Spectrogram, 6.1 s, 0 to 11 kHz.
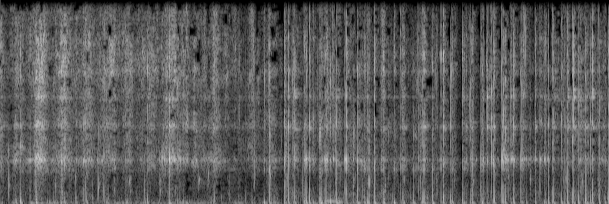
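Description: A small white plastic bottle with loose contents is shaken by hand, producing a dense, continuous rattle of quick, bright clicks and ticks lasting about six seconds. The sound is mostly high-pitched with a steady ring near 2.4 kHz and very little low end, and each click dies away almost at once.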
